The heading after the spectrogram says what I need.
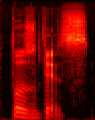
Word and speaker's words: Postgres: ওকে, বাট যেহেতু আগে থেকেই মানুষজন জানতো পোস্টগ্রেস, সেহেতু সেটাকেই পোস্টগ্রেস নিয়েই মানুষ জানে, সেটা মানুষ উচ্চারণও করে হচ্ছে পোস্টগ্রেস। বাট কিওয়ার্ডটা সেই ক্ষেত্রে সাইলেন্ট অবস্থা থাকে, জাস্ট পোস্টগ্রেস।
